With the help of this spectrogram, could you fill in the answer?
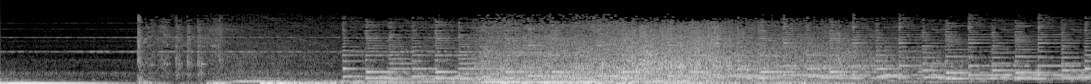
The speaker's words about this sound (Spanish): Es la llave del coche. Está arrancando los motores.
